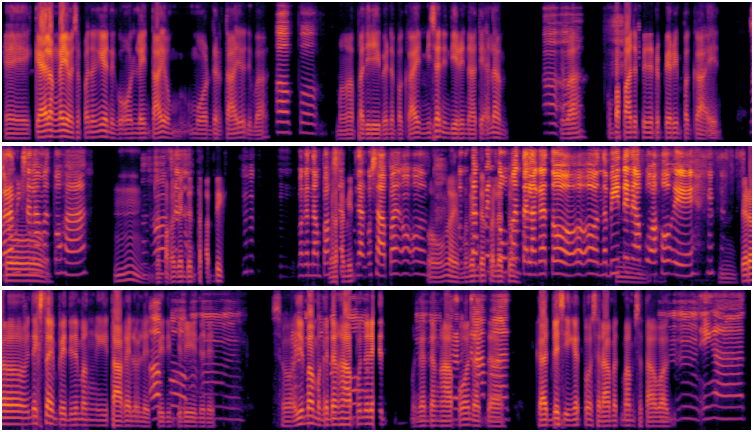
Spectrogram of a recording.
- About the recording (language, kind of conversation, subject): Filipino, unstructured, Mas pipiliin mo bang kumain sa labas o magluto sa bahay?
- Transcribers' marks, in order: other background noise; distorted speech; mechanical hum; static; chuckle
